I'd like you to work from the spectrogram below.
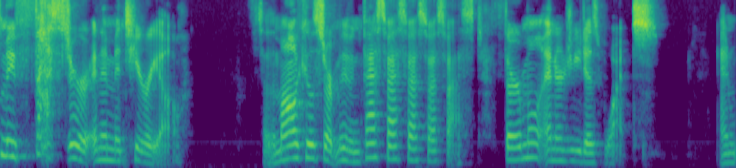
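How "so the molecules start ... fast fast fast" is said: fast. Shown as a demonstration. Molecules moving faster and faster.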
